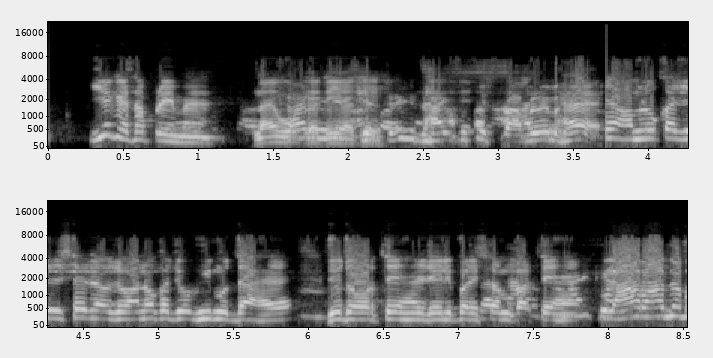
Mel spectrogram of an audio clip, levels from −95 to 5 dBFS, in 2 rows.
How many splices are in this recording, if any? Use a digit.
1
